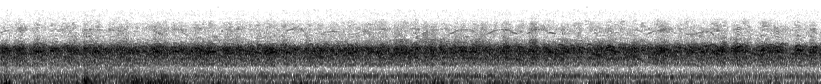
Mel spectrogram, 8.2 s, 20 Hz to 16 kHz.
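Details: Evening landing of a big goose flock at Kulgur, Estonia, in May 2018, giving a constant hum of faraway honking with no single call standing out.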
